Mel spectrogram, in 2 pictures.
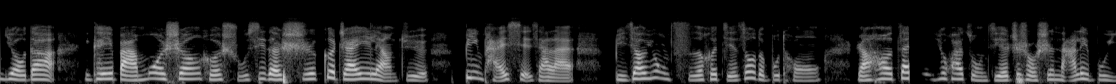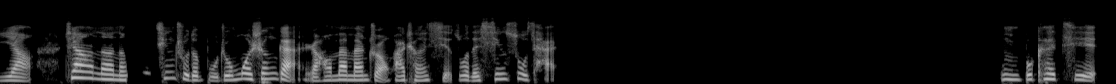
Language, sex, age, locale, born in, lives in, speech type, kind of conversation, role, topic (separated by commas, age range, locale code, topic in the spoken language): Chinese, female, 30-34, zh-CN, China, United States, read, expert-assistant, expert, 如何激发和提升写现代诗的灵感？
